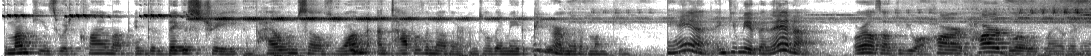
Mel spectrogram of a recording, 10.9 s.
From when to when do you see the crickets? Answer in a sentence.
You can hear the crickets from 0.0 to 10.8 s.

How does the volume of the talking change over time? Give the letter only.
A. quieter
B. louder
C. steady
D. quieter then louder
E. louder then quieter
C.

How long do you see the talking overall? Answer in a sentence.
You can hear the talking for 11 seconds altogether.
